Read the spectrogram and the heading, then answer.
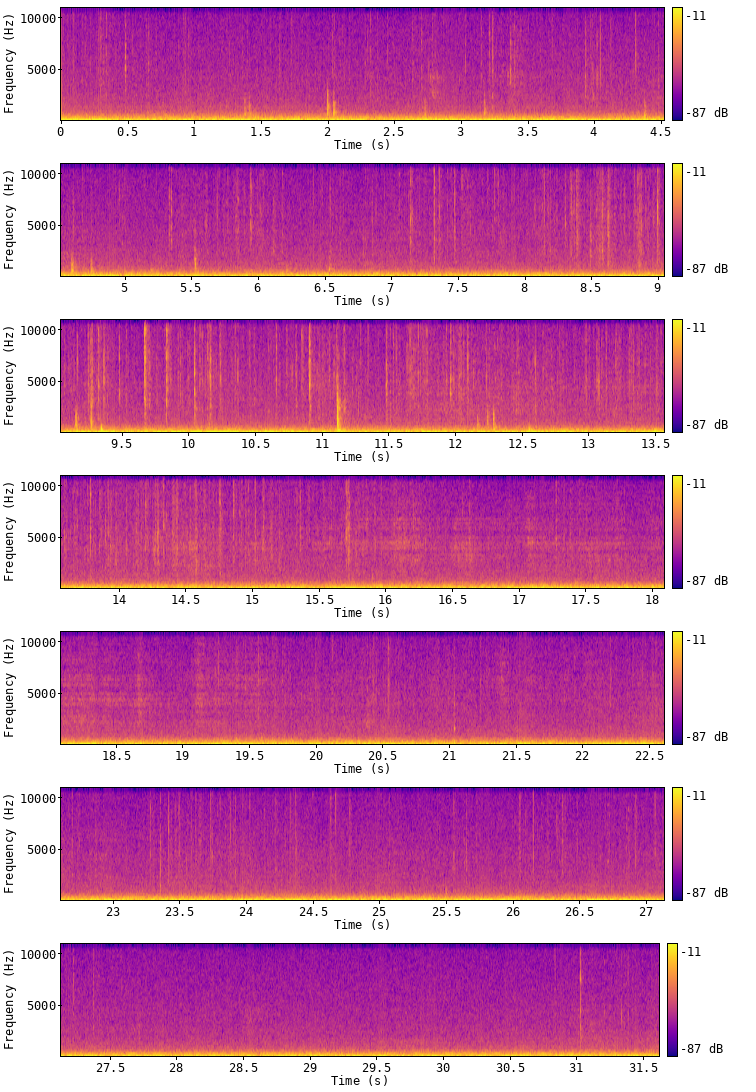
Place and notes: while windows are open, Maribor, Slovenia - owl love calls
night birds, light snowflakes on paper, low traffic and gas furnace sounds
